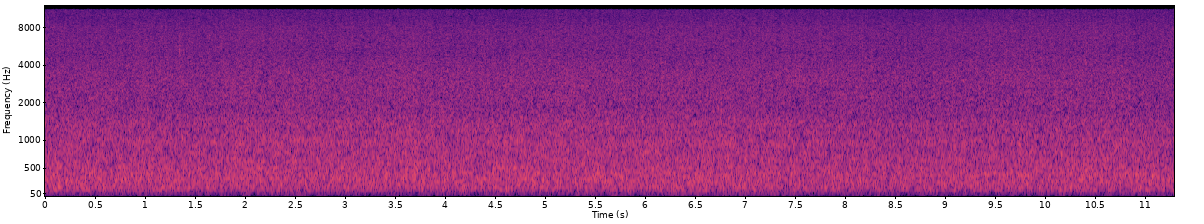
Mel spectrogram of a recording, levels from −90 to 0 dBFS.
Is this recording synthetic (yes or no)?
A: no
